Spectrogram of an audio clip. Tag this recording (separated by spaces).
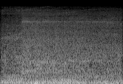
car engine motor SonicEnsemble UPF-CS12 vehicles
